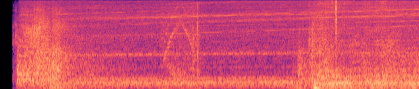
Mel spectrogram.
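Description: Logo intro sting: electronic whooshes with sweeping tones, ending in a sharp low hit about three seconds in.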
